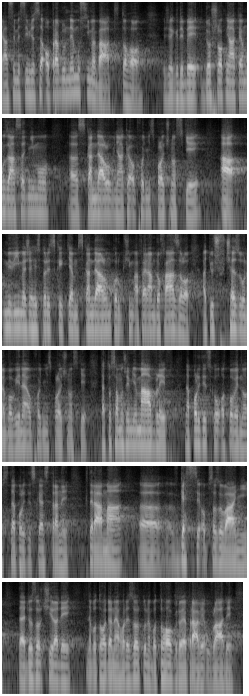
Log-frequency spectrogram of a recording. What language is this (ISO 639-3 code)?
ces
